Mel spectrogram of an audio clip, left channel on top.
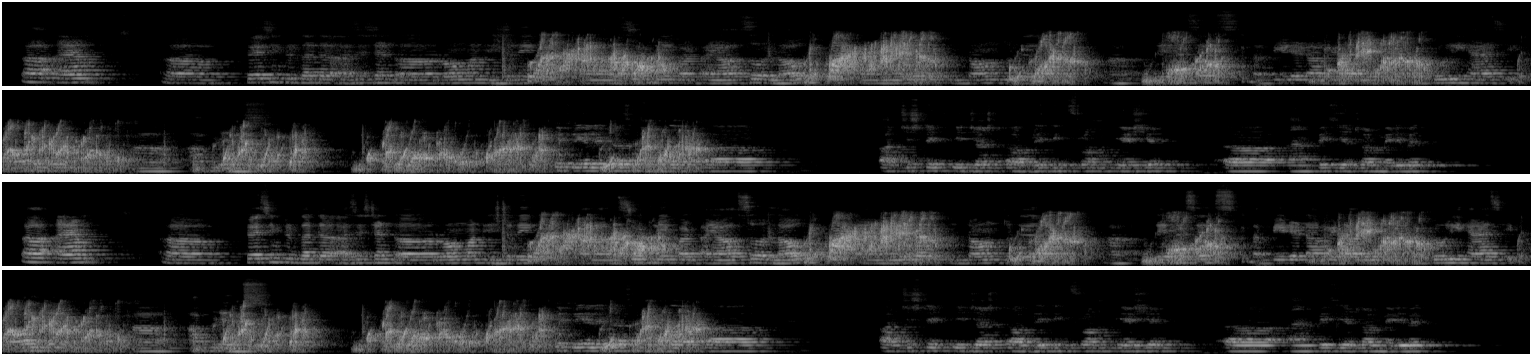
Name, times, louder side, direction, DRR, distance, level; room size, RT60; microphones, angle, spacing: voice 1, 0.2-1.0 1.6-2.2 2.4-5.5 5.7-8.1 8.5-10.6 11.0-13.8 14.1-16.1 16.6-18.0, right 3 dB, 75° right, 1 dB, 1.2 m, -38 dB
sound 1, 5.0-6.7 7.7-7.8 8.0-9.4 10.1-10.9 11.4-12.4 13.1-14.3 15.2-16.6 16.9-17.0 17.2-18.4 18.8-21.0 21.3-22.3, equal, 5° left, 0.5 m, -30 dB
voice 2, 20.8-23.0 24.1-27.1 27.4-29.5, right 2 dB, 65° left, -4 dB, 2.5 m, -36 dB
7.7 x 7.0 x 2.5 m, 0.89 s
head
